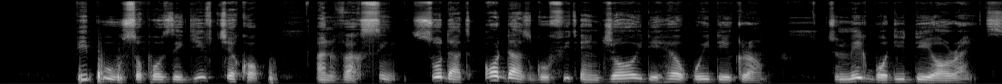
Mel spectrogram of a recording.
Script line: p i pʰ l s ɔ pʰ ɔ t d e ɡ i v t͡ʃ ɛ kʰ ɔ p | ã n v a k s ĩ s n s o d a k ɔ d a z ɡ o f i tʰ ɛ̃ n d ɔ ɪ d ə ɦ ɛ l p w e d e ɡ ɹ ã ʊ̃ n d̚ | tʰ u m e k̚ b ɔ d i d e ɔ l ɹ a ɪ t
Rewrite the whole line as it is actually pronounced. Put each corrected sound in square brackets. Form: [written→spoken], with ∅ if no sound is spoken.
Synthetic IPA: p i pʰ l s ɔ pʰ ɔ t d e ɡ i v t͡ʃ ɛ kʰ ɔ p | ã n v a k s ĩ [s→∅] n s o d a [k→t] ɔ d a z ɡ o f i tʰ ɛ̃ n [d→d͡ʒ] ɔ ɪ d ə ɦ ɛ l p w e d e ɡ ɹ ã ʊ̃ n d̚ | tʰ u m e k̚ b ɔ d i d e ɔ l ɹ a ɪ t

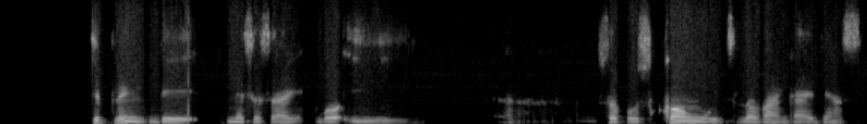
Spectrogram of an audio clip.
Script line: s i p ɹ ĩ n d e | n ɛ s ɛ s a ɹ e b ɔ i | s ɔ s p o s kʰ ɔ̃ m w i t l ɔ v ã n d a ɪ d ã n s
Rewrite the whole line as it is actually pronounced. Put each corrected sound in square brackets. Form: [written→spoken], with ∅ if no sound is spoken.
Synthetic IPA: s i p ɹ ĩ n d e | n ɛ s ɛ s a ɹ [e→i] b ɔ i | s ɔ [s→∅] p o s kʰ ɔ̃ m w i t l ɔ v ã n [d→ɡ] a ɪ d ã n s

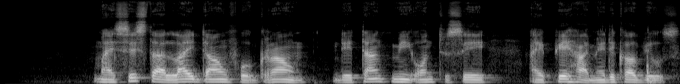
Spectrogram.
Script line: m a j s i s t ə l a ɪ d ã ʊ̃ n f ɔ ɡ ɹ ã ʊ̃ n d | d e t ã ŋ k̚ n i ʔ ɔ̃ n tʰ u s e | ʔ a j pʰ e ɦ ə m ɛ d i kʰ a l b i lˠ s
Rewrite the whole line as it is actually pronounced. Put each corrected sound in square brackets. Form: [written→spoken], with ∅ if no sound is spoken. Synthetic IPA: m a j s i s t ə l a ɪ d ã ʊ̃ n f ɔ ɡ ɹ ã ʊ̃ n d | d e t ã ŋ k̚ [n→m] i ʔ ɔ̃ n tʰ u s e | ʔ a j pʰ e ɦ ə m ɛ d i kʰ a l b i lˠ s

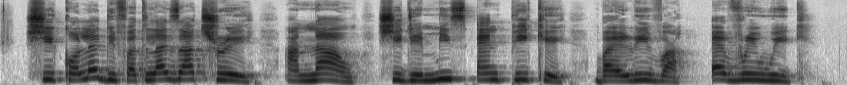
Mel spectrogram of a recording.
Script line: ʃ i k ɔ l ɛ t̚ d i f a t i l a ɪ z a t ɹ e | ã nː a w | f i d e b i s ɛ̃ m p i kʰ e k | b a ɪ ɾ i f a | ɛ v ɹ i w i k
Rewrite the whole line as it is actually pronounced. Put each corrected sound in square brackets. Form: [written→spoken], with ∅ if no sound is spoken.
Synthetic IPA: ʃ i k ɔ l ɛ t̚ d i f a t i l a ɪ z a t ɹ e | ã nː a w | [f→ʃ] i d e [b→m] i s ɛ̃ [m→n] p i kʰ e [k→∅] | b a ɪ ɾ i [f→v] a | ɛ v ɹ i w i k

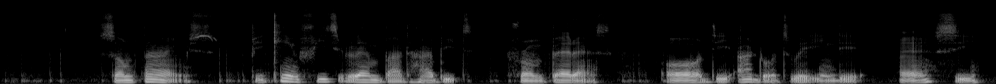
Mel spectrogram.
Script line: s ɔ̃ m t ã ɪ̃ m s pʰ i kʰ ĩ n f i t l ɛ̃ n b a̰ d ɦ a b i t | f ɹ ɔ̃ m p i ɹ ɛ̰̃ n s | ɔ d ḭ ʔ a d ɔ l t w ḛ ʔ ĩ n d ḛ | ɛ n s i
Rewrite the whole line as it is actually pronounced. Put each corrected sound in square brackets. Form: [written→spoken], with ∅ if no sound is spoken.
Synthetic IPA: s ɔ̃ m t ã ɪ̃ m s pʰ i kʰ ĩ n f i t l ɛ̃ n b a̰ d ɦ a b i t | f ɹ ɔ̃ m p [i→ɛ] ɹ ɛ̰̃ n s | ɔ d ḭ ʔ a d ɔ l t w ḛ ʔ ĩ n d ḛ | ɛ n s i

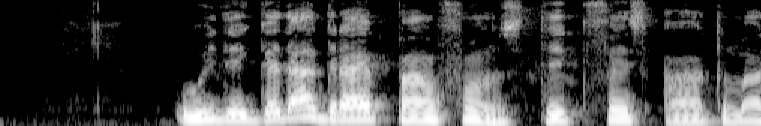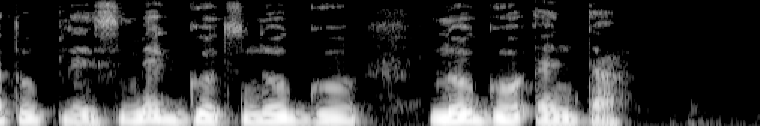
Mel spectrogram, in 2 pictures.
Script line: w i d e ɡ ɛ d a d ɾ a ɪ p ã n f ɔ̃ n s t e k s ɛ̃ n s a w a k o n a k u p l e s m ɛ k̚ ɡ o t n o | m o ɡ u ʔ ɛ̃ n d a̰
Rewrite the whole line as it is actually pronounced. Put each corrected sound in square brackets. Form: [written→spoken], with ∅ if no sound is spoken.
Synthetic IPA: w i d e ɡ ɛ d a d ɾ a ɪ p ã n f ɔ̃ n s t e k [s→f] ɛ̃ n s a w a [k→t] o [n→m] a [k→t] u p l e s m [ɛ→e] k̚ ɡ o t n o | [m→n] o ɡ [u→o] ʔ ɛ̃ n [d→t] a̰

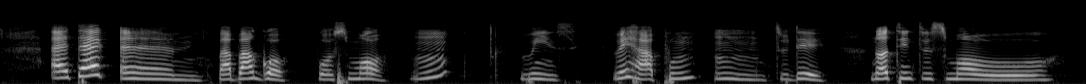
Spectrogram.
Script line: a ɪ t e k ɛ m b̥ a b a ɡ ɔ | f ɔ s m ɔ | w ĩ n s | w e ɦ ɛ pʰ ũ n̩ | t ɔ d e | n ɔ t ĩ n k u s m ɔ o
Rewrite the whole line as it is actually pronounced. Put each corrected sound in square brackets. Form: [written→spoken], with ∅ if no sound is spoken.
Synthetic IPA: a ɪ t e k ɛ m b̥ a b a ɡ ɔ | f ɔ s m ɔ | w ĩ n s | w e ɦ [ɛ→a] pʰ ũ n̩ | t [ɔ→u] d e | n ɔ t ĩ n [k→t] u s m ɔ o

